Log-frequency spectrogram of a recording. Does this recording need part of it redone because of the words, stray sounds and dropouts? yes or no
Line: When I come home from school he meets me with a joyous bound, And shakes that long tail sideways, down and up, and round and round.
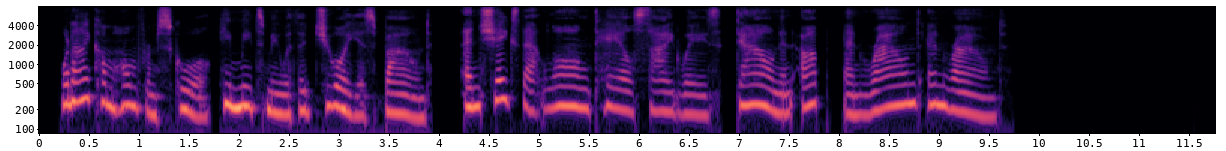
no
